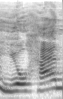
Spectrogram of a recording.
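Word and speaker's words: Johann: नाम Gregor योहान Mendel not Gregor जॉन Mendel yes spelling में of course it comes as जॉन Mendel but the correct pronunciation is Gregor योहान Mendel उन्होंने क्या किया ही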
